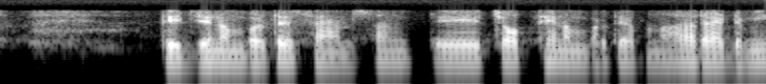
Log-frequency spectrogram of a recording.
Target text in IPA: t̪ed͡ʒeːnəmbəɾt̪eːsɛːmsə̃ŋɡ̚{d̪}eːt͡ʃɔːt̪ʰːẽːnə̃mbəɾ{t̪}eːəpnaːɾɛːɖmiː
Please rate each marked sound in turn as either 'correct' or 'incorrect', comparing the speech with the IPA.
incorrect, correct

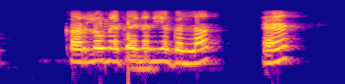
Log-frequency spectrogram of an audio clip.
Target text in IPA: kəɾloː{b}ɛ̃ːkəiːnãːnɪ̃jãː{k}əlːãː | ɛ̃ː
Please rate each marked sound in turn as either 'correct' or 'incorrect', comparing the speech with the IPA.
incorrect, incorrect

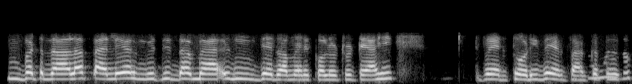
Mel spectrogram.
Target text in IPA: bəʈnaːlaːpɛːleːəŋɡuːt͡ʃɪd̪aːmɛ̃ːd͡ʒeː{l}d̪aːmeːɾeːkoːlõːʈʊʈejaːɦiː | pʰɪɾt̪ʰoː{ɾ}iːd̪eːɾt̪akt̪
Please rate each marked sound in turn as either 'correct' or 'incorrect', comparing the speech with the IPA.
incorrect, incorrect

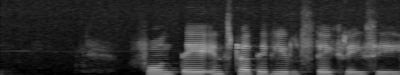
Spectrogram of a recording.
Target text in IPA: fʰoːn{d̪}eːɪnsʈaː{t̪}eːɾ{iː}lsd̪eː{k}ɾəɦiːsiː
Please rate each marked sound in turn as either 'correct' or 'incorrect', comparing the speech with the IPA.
incorrect, correct, correct, incorrect

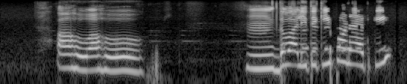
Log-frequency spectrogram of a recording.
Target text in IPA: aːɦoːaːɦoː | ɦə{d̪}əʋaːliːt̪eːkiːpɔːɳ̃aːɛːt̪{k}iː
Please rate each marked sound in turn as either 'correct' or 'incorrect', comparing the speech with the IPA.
correct, correct

